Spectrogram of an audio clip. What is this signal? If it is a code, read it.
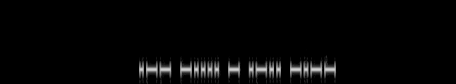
Morse code, heard as a keyed tone, about 36 wpm, 700 Hz. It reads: W6TLY
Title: USA Call Signs - 5 Characters - Repeated 3x - 35wpm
